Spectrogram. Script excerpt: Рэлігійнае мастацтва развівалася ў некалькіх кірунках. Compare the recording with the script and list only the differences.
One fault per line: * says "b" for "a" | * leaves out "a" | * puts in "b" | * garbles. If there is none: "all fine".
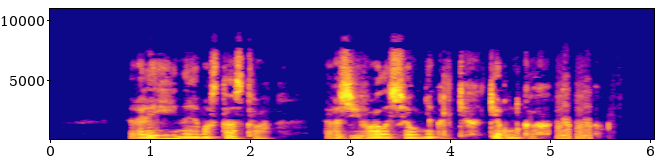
all fine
